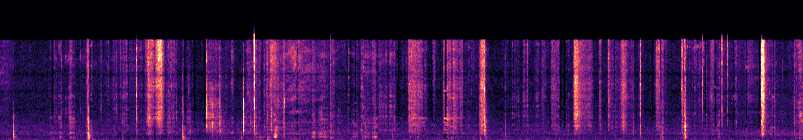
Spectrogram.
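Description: Scattered small clicks and scrapes of hinges being handled and pushed into slots along a model aircraft's control surface, over a steady low hum.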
